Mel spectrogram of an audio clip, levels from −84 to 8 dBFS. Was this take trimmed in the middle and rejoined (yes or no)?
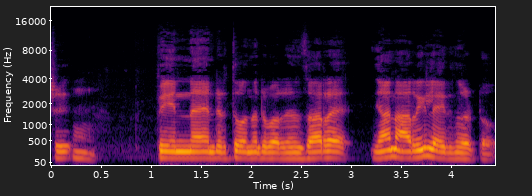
no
